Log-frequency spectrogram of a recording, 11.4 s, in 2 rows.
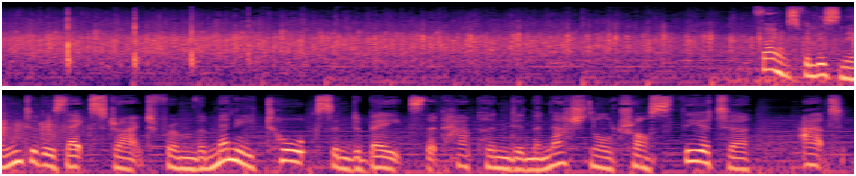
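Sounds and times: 
audience applause for a panel at Countryfile Live 2019 National Trust Theatre: 0:00.0 - 0:06.2
speech: 0:05.1 - 0:11.3.

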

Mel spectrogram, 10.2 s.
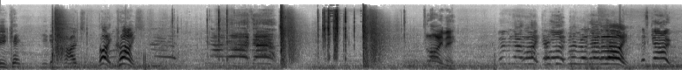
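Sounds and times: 
speech: 0:00.0 - 0:02.3, 0:03.7 - 0:05.1, 0:06.4 - 0:07.0, 0:07.9 - 0:10.2
artillery fire pounding a trench line: 0:04.2 - 0:06.2.

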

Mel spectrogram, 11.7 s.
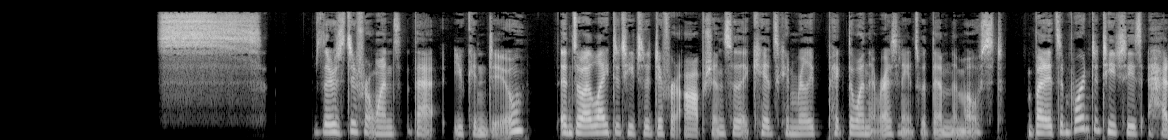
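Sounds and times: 
person breathing out in a hiss imitating a snake: 0:01.6 - 0:02.7
speech: 0:03.1 - 0:11.6.

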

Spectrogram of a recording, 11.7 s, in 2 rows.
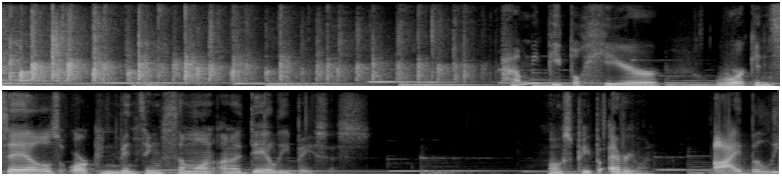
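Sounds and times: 
audience applause: 0:00.0 - 0:03.8
speech: 0:03.8 - 0:08.6, 0:10.0 - 0:11.6.

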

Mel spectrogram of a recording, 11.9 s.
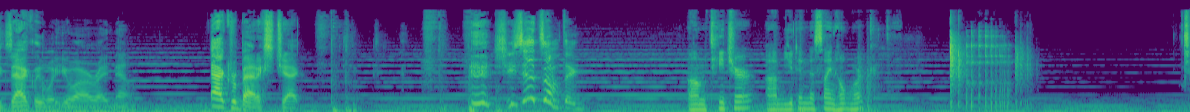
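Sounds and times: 
speech: 0:00.0 - 0:01.5, 0:02.1 - 0:03.5, 0:04.7 - 0:06.0, 0:06.9 - 0:08.8
dice being picked up and clinking: 0:09.5 - 0:10.4.

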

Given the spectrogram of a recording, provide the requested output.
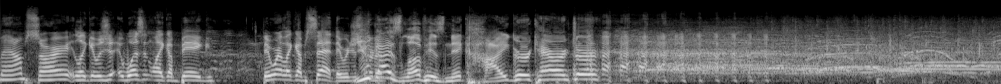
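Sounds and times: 
speech: 0:00.0 - 0:07.8
laughter: 0:01.8 - 0:04.0, 0:05.7 - 0:08.4
live audience cheering and shouting: 0:06.0 - 0:10.0
high whoops: 0:07.0 - 0:10.0.

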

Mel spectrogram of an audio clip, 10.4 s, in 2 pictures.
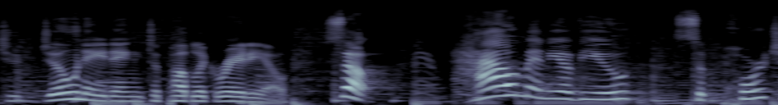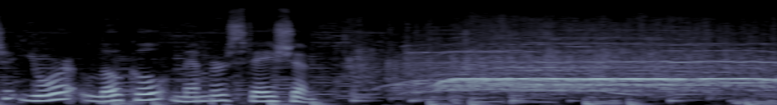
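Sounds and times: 
speech: 0:00.0 - 0:07.5
live audience cheering and shouting: 0:07.6 - 0:10.3.

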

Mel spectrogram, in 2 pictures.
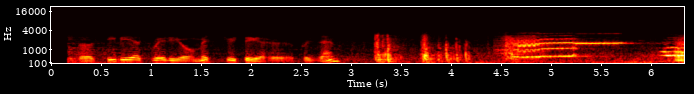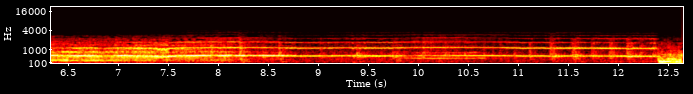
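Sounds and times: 
speech: 0:00.2 - 0:03.4
creaking door swinging open: 0:03.2 - 0:12.5.

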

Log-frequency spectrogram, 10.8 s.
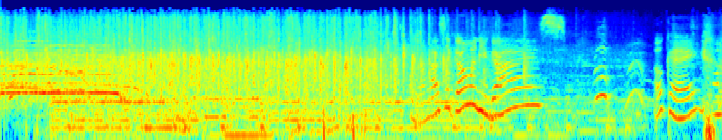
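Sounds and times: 
audience at a stand-up comedy show clapping and cheering: 0:00.0 - 0:08.4
music playing: 0:00.0 - 0:10.8
speech: 0:07.1 - 0:07.7.

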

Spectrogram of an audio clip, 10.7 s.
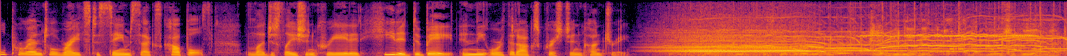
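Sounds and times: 
speech: 0:00.0 - 0:07.2, 0:10.0 - 0:10.6
crowd of LGBTQ+ activists cheering in the streets: 0:06.4 - 0:10.6.

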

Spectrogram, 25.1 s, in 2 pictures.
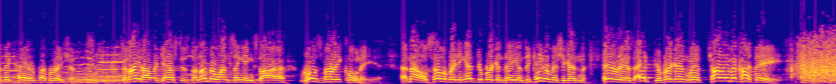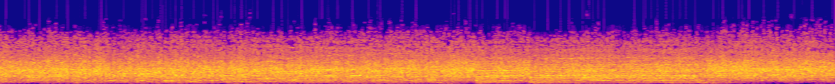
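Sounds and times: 
speech: 0:00.0 - 0:12.3
large audience applause: 0:11.8 - 0:25.0.

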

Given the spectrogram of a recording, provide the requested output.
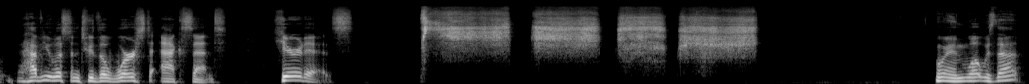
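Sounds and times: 
speech: 0:00.1 - 0:03.6, 0:04.2 - 0:04.6, 0:09.4 - 0:10.2
aerosol body spray hissing: 0:04.2 - 0:07.6.

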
